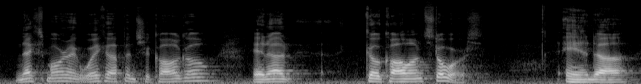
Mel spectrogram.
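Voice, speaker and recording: A man with a Louisiana accent at medium pitch, fairly slow pace and fairly even intonation, with long, frequent pauses. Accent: Southern US, Louisiana. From New Iberia, Louisiana. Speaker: hot sauce company founder. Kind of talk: interview answer.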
